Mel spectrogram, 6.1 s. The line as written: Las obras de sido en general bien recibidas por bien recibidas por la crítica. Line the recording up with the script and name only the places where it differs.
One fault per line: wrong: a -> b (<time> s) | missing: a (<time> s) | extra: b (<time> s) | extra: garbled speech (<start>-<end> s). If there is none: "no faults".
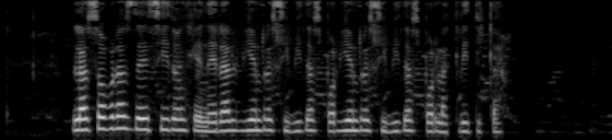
no faults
